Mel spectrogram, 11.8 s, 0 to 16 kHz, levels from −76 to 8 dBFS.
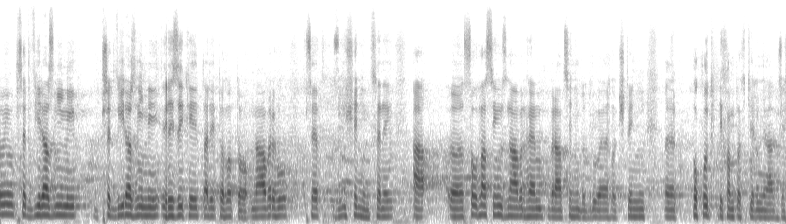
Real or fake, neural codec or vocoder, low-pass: fake; codec, 32 kHz, 1.9 kbps, SNAC; 14.4 kHz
